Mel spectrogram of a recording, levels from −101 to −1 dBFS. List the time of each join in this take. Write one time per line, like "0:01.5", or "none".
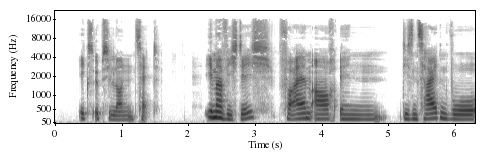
0:02.0

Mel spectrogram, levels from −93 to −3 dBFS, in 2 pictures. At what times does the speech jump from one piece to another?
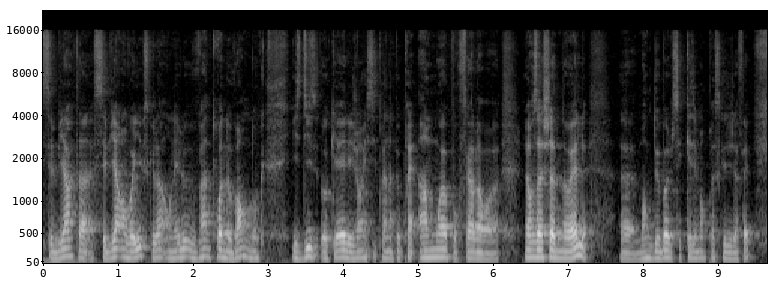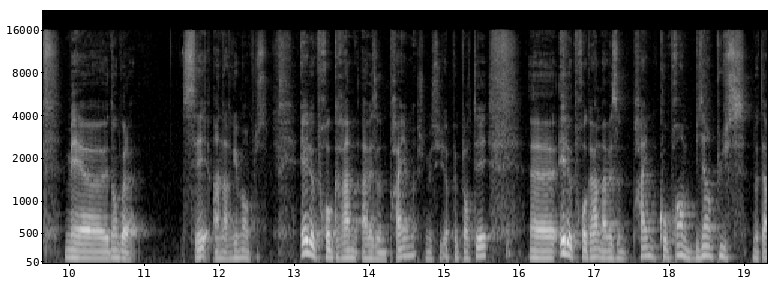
0:14.6

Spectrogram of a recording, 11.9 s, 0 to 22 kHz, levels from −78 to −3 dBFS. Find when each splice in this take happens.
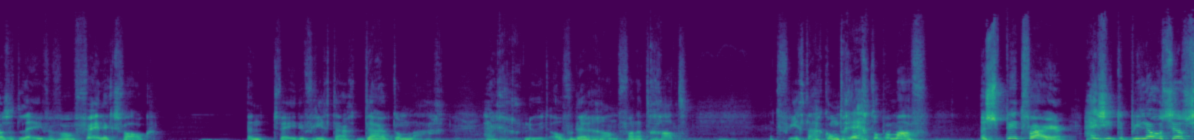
none

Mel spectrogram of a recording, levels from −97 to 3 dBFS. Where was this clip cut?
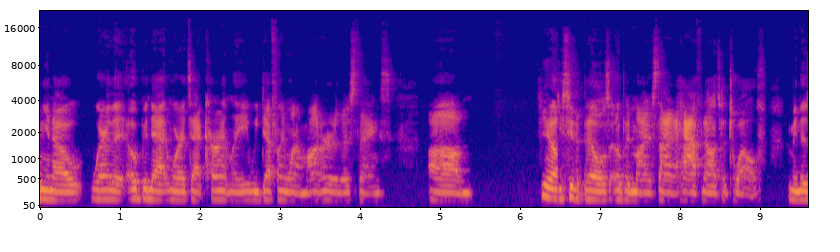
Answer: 0:06.4

